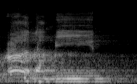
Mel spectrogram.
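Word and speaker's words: العالمين: kepada jamak alam itu alamin. Kalimatnya ain, jangan hamzah, alamin. Kalau salah tajwidnya bacanya alhamdulillahirabbil alamin, hamzah lain maknanya. Jadi itu ain, alamin.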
